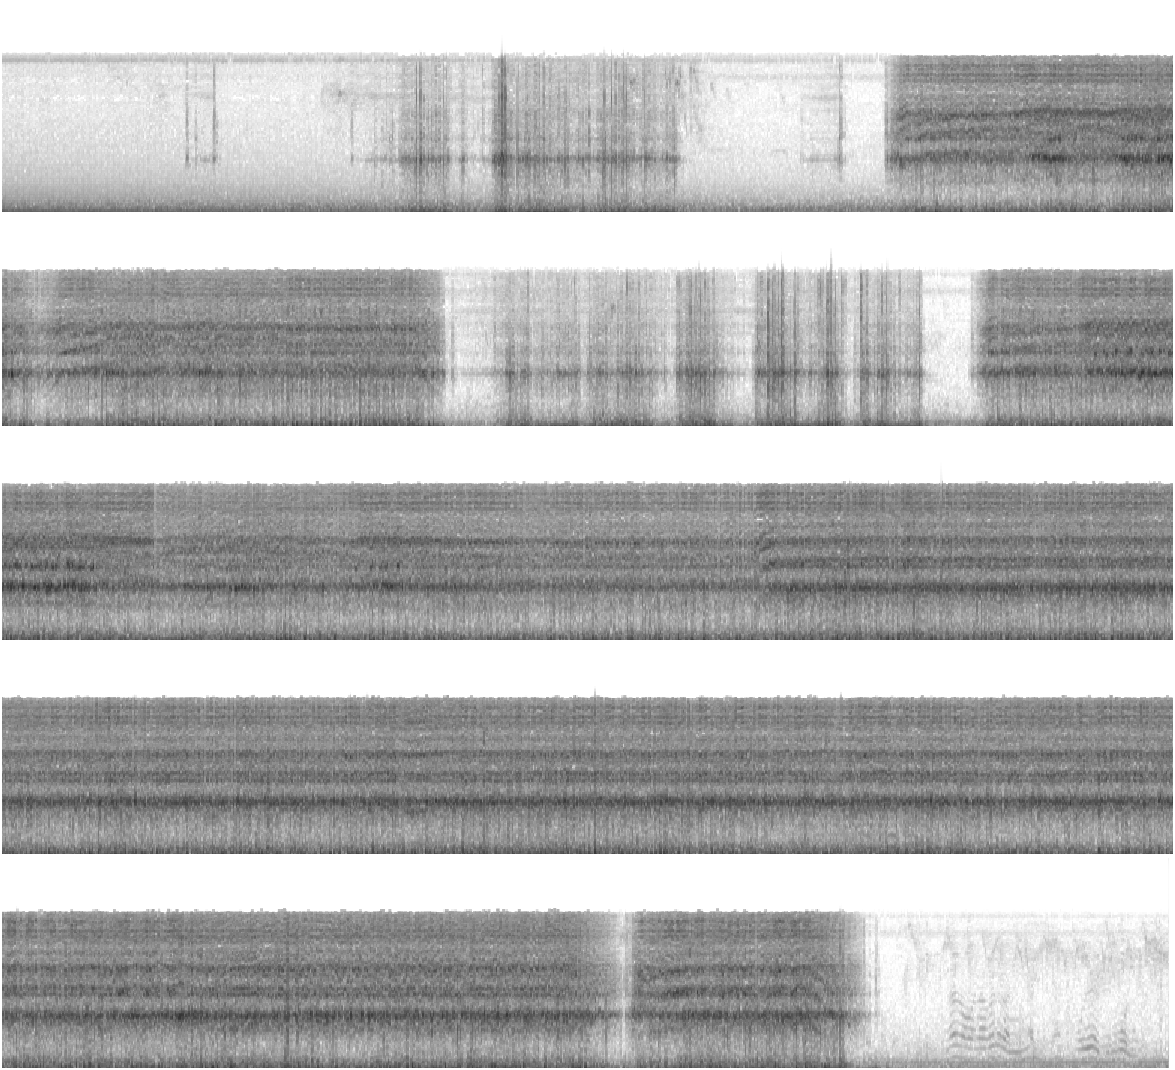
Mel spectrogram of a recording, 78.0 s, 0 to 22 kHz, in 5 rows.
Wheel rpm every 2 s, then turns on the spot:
0, 0, 10, 20, 20, 0, 130, 140, 130, 160, 110, 10, 20, 10, 80, 160, 160, 160, 160, 160, 180, 230, 230, 230, 240, 230, 230, 240, 240, 230, 230, 230, 220, 210, 200, 120, 160, 0, 0.
6-10 22-28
